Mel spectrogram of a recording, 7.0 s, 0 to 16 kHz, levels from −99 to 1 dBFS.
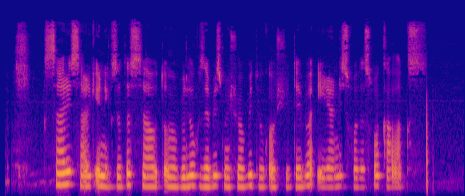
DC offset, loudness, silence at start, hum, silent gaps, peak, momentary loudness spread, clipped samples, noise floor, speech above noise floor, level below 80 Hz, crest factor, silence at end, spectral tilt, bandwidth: under 0.1%; -30 LUFS; 0.25 s; none; none; -12 dBFS; 17 LU; under 0.1%; -71 dBFS; 41 dB; -80 dBFS; 18 dB; 0.7 s; -6 dB/octave; 11 kHz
